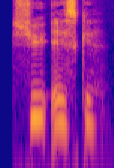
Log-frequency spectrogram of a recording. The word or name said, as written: syæske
